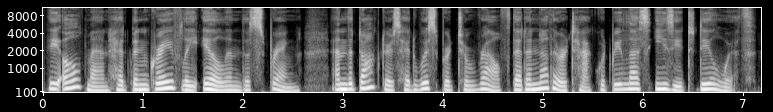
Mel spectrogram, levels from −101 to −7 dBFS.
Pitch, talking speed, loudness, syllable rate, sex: 190 Hz, 225 wpm, -18 LUFS, 5.3 syllables/s, female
